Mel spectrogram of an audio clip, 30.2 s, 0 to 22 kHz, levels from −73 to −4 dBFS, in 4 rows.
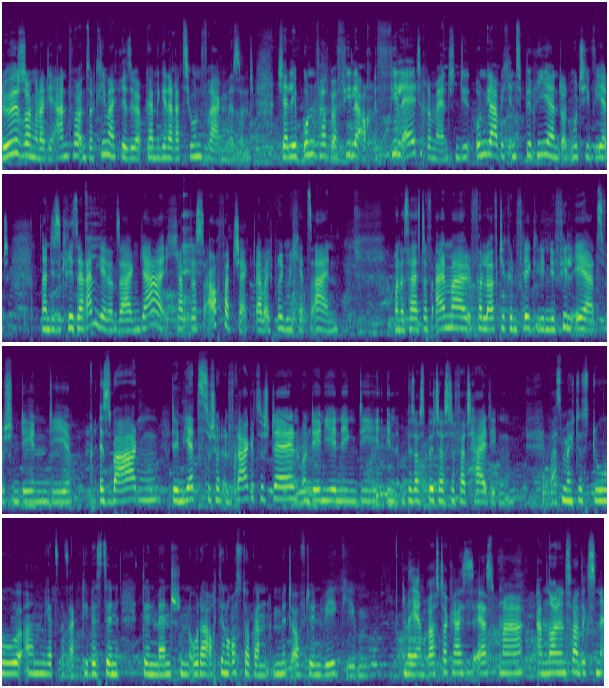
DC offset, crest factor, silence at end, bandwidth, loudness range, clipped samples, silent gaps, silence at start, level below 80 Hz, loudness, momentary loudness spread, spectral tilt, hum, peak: under 0.1%; 16 dB; 0 s; 17.5 kHz; 2 LU; under 0.1%; none; 0 s; -62 dBFS; -20 LUFS; 8 LU; -3 dB/octave; none; -4 dBFS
